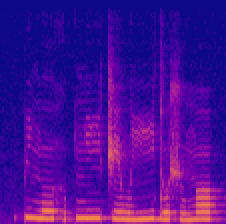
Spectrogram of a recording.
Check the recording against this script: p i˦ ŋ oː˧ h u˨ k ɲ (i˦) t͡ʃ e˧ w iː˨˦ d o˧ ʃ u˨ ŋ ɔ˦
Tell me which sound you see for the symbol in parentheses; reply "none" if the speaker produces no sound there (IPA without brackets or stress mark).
iː˦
